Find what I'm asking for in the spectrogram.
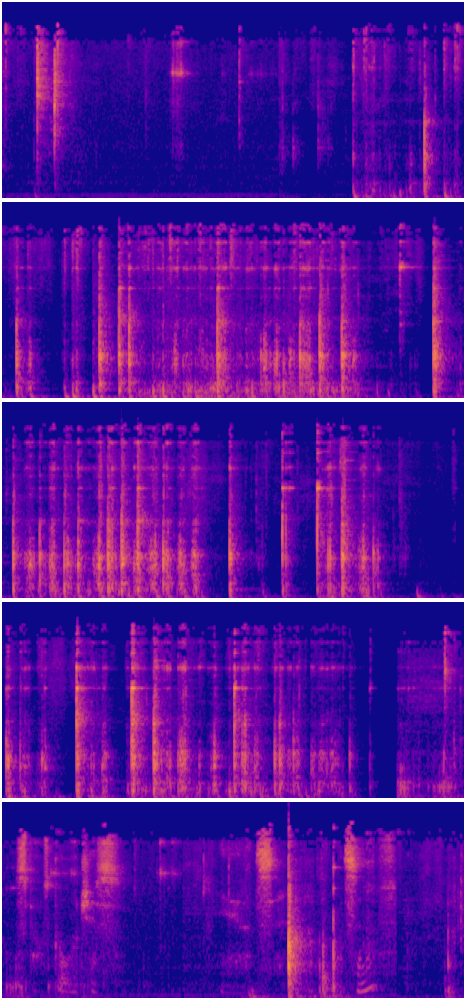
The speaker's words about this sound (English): I've got whole cloves, so I'll need to grind those down, won't I? I'll just get the pestle and mortar out. Right, let me just get the cloves.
